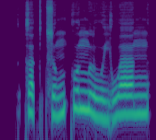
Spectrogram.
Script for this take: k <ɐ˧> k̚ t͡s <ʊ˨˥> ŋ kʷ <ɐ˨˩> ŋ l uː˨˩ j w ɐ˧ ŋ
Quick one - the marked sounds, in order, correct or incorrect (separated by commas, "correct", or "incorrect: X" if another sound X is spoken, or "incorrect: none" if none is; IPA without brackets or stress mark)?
correct, correct, incorrect: ɐ˥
